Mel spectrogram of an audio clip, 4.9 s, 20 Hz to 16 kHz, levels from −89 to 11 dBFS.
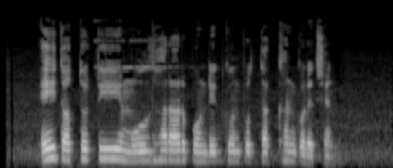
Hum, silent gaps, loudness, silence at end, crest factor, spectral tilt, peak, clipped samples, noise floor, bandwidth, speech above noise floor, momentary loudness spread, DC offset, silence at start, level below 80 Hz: none; none; -21 LUFS; 0.75 s; 20 dB; -5.5 dB/octave; -2 dBFS; under 0.1%; -54 dBFS; 9.6 kHz; 34 dB; 9 LU; under 0.1%; 0.5 s; -68 dBFS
